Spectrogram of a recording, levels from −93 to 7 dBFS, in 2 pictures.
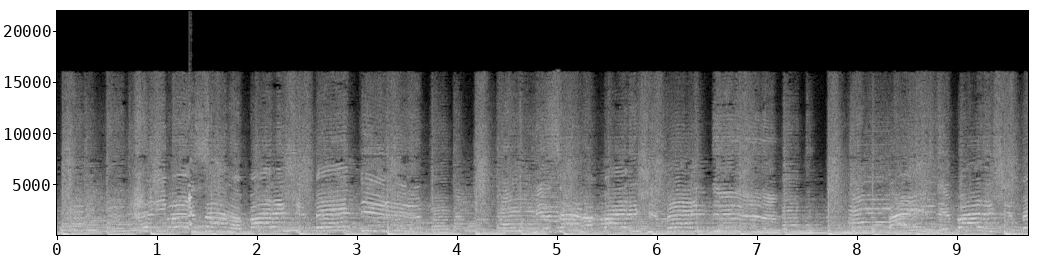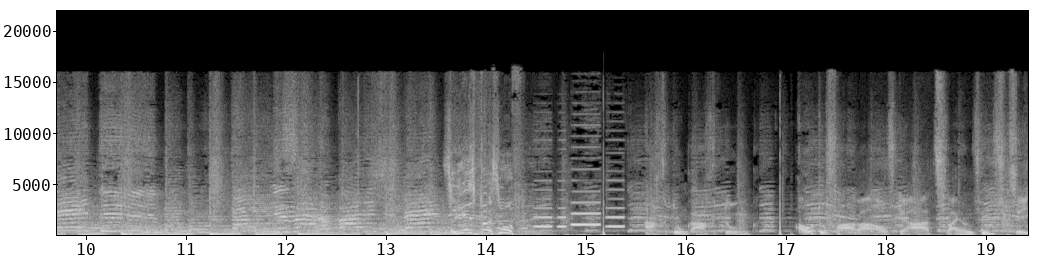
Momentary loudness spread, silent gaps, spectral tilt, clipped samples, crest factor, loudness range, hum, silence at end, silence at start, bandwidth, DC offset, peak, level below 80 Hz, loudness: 4 LU; none; -4.5 dB/octave; under 0.1%; 12 dB; 3 LU; none; 0 s; 0 s; 16.5 kHz; under 0.1%; 0 dBFS; -18 dBFS; -12 LUFS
